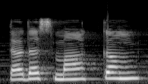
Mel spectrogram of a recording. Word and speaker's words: तदस्माकं: बलम में लवर ऊपर बिंदु है तो इसका उच्चारण अपर्याप्त अम्म में मौका होगा परया तप्तं तदस्माकं यहां पर भी मौका होगा और बलम यहां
